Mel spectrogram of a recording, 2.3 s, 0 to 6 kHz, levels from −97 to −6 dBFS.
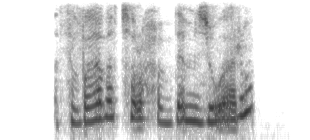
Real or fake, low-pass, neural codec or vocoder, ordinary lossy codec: fake; 5.4 kHz; codec, 16 kHz, 16 kbps, FreqCodec, larger model; Opus, 24 kbps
